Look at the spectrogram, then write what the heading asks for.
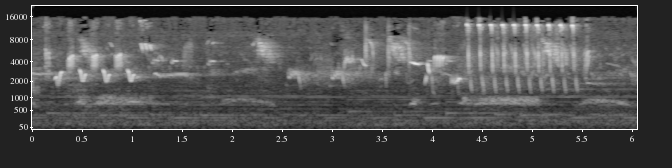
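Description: Several birds chirping and calling in quick, overlapping whistled notes. Near the end there is a fast, dry run of about ten clicks a second lasting a little over a second.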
